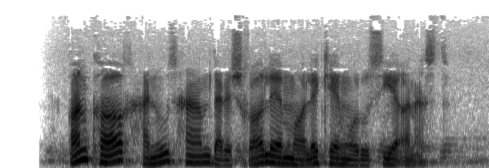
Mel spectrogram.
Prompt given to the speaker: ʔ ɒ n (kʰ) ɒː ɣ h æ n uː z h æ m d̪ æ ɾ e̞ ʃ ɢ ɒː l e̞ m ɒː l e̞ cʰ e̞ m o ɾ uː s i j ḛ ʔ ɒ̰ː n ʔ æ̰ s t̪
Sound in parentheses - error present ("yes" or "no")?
no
